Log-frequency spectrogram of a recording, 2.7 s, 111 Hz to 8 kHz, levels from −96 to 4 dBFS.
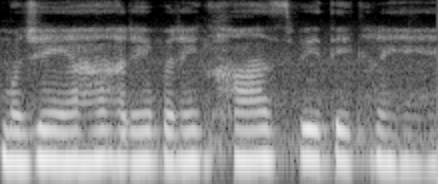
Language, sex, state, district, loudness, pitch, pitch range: Hindi, female, Arunachal Pradesh, Lower Dibang Valley, -13 LUFS, 190 Hz, 190-195 Hz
